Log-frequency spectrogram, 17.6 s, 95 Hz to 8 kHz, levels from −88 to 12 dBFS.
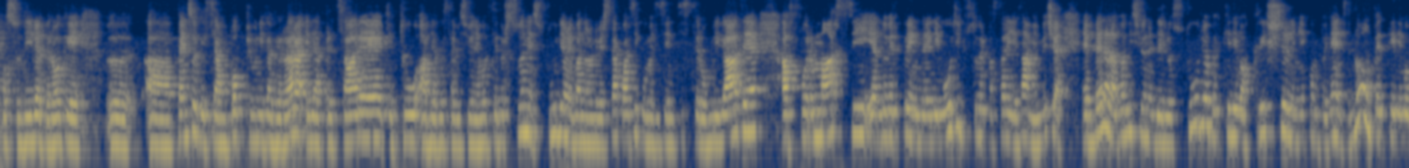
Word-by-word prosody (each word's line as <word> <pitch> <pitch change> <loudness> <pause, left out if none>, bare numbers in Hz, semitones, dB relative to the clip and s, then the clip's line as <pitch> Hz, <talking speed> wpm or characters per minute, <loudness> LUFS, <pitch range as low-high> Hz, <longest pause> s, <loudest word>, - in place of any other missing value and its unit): posso 185 -1 -4
dire 185 +2 +2
però 175 +1 +1
che, 175 -2 +1 0.3
uhm, 175 -1 0
a 170 -1 +1
penso 205 +5 0
che 195 - -1
sia 190 -1 0
un 180 0 +1
po' 210 +2 0
più 200 -2 -8
unica 190 -1 -2
che 180 - +1
rara, 225 +6 +5
ed 190 - -1
apprezzare 190 +3 +2
che 185 -1 -6
tu 195 +1 -1
abbia 180 -2 0
questa 180 0 -5
visione. 175 0 -4
Molte 180 +2 -4
persone 210 +6 -1
studiano 230 -1 -2
e - - -5
vanno 190 0 0
all'università 180 +3 -2
quasi 200 +2 -1
come 185 -4 -4
si 175 - -8
sentissero 180 +1 -6
obbligate, 205 +8 +6 0.3
a 200 - +9
formarsi 220 +3 +2
e - - +3
a 200 - 0
dover 215 +1 -3
prendere 200 -5 -2
dei 195 0 -1
voti, 250 +6 0
giusto 240 -3 -15
per 220 0 -5
passare 200 +1 -6
gli - - -2
esami. 210 -1 +1
Invece 200 +6 -2 0.2
è 195 0 -1
bella 250 +6 +4
la - - +5
tua 215 +2 -2
visione 225 -4 -4
dello 185 -1 -1
studio, 285 +11 -2
perché 220 -2 -5
devo 225 -3 +2
accrescere 235 +6 -2
le 215 - -4
mie 195 0 -10
competenze, 205 -1 -6
non 330 -3 +3
perché 210 -1 -4
devo 200 -1 -2
195 Hz, 215 wpm, -22 LUFS, 185-220 Hz, 0.3 s, a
